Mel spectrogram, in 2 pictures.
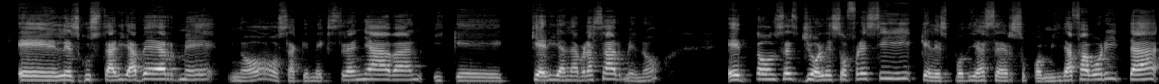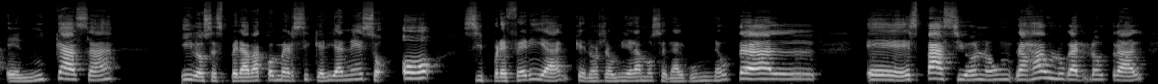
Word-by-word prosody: eh, 190 -1 +3
les 200 -1 +2
gustaría 215 -1 +1
verme, 240 -2 +4
¿no? 190 +8 -5
O 190 - -4
sea, 155 -1 -7
que 165 - -9
me 165 -1 -10
extrañaban 215 +6 -1
y 180 0 -14
que 165 -2 -8 0.2
querían 195 0 +2
abrazarme, 215 - -1
¿no? 170 +4 -12 0.7
Entonces, 235 +3 +1
yo 240 -4 +3
les 215 +1 -1
ofrecí 265 +3 -4
que - - 0
les 165 -1 -3
podía 175 +2 -2
hacer, 185 -3 -2
su 170 - -8
comida 160 +7 -2
favorita 240 +2 +2
en 155 +2 -4
mi 230 +4 -8
casa, 235 -1 +1 0.6
y 230 0 -4
los 180 -2 +1
esperaba 170 +1 +1
a 185 - -6
comer 200 -2 -2
si 225 +5 -8
querían 200 +4 -2
eso, 250 +4 -5
o 290 +1 +4 0.3
si 195 0 -7
preferían, 180 +3 -1
que 180 - -5
nos 160 0 -7
reuniéramos 175 +2 -5
en 150 - -6
algún 160 +5 -8
neutral, 245 +2 +3 0.5
eh 210 -3 +1
espacio, 230 -1 +4
¿no? 215 -2 -4
Un 230 0 -8
ajá. 270 +7 +2
Un 280 -3 -3
lugar 230 -3 +1
neutral, 225 -4 -2
215 Hz, 140 wpm, -21 LUFS, 180-240 Hz, 0.7 s, verme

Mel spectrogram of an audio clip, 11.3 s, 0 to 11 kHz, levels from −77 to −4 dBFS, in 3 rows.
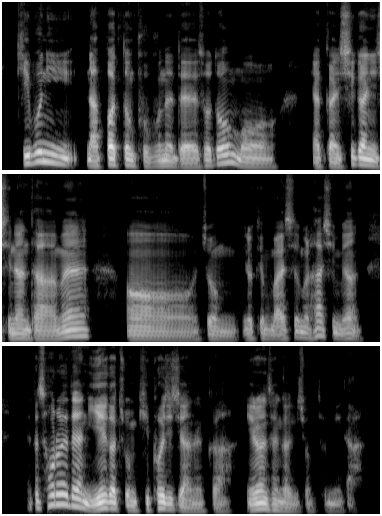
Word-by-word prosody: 기분이 155 -4 +2
나빴던 115 -3 +3
부분에 95 +3 -4
대해서도 105 - +1
뭐 80 - -3 0.4
약간 80 - -1
시간이 120 - +3
지난 90 0 -1
다음에 85 +13 0 0.4
어 75 -2 -3 0.2
좀 75 -4 -8
이렇게 90 +1 -7
말씀을 85 +6 -4
하시면 95 - -4 0.4
일단 - - -6
서로에 195 +2 +3
대한 165 -6 +5
이해가 120 +6 +7
좀 90 -6 -4
깊어지지 110 +1 +1
않을까 70 -2 -7
이런 110 +3 +4
생각이 80 -9 -5
좀 - - -12
듭니다. 65 -2 -14
95 Hz, 330 characters per minute, -25 LUFS, 80-125 Hz, 0.4 s, 이해가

